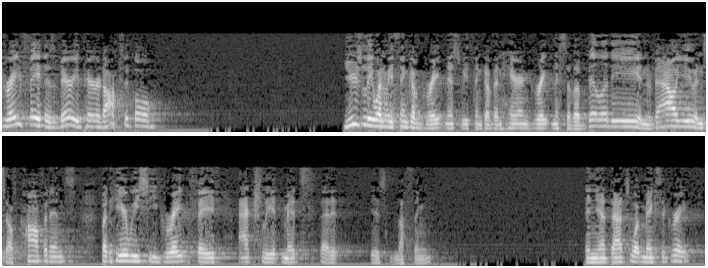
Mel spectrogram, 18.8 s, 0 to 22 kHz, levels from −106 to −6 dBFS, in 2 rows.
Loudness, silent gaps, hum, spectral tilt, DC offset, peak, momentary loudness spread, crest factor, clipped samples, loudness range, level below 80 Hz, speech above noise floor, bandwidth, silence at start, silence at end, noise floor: -24 LUFS; none; none; -6.5 dB/octave; under 0.1%; -4 dBFS; 15 LU; 20 dB; under 0.1%; 10 LU; -52 dBFS; 40 dB; 8.2 kHz; 0 s; 0.1 s; -64 dBFS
